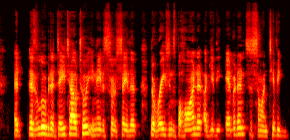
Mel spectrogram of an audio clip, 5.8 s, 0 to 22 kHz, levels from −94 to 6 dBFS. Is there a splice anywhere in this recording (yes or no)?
no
